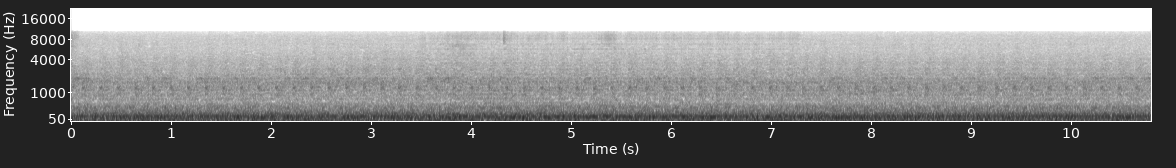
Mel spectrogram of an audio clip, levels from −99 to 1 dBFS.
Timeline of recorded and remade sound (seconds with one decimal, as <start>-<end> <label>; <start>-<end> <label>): 0.0-3.5 recorded; 3.5-7.3 remade; 7.3-10.8 recorded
